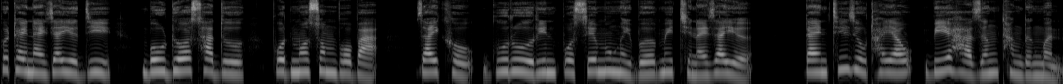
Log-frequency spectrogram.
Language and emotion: Bodo, neutral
